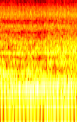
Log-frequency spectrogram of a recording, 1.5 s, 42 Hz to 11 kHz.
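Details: Honda Scoopy injected scooter after repairing a broken sensor wire, idle 1600 rpm, injector 2.7 ms, O2 sensor graph normal: quick even putter with steady beats, no misses or stumbles; idling cleanly.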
